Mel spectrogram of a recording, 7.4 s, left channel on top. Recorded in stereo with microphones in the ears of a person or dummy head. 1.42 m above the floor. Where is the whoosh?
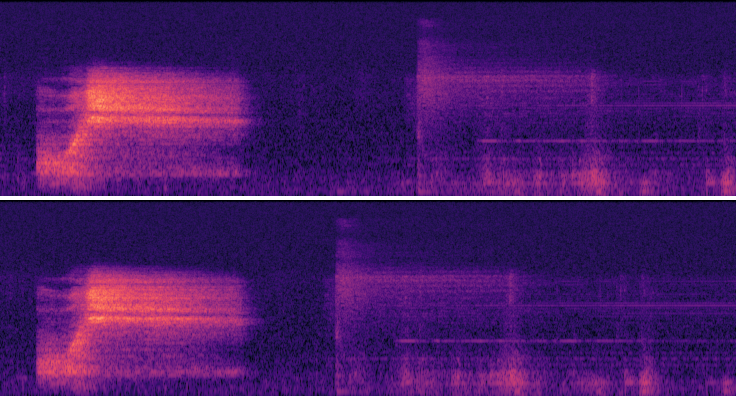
35° left (ahead or behind), 0.8 m.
